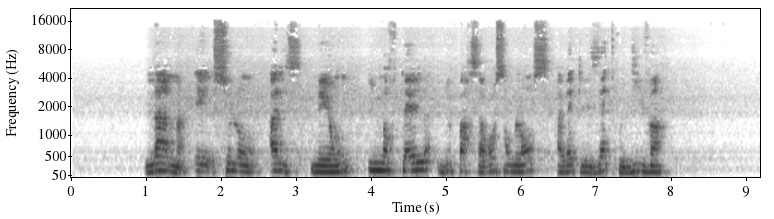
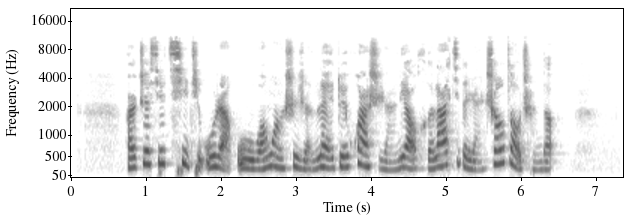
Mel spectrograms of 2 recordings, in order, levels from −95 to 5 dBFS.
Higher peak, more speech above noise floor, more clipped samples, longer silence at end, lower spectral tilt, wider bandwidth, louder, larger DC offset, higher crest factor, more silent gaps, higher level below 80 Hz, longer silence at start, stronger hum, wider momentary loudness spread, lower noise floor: first, -6 dBFS vs -18 dBFS; first, 44 dB vs 40 dB; neither; first, 1.25 s vs 0.95 s; first, -5 dB/octave vs -3.5 dB/octave; first, 16 kHz vs 11 kHz; first, -24 LUFS vs -36 LUFS; neither; about the same, 18 dB vs 20 dB; neither; first, -58 dBFS vs -80 dBFS; first, 1 s vs 0.75 s; neither; about the same, 8 LU vs 6 LU; second, -68 dBFS vs -75 dBFS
